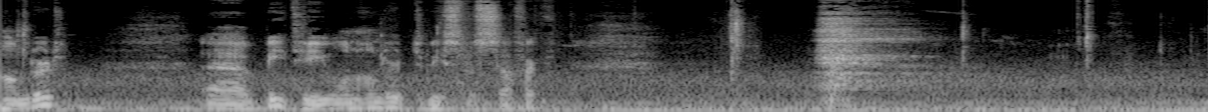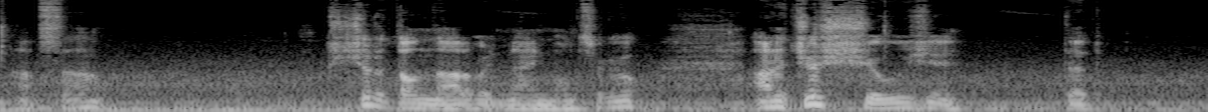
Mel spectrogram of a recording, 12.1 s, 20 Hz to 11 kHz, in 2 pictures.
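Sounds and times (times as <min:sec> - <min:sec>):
man breathing out: 0:04.0 - 0:04.8
short sigh: 0:04.0 - 0:04.8.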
